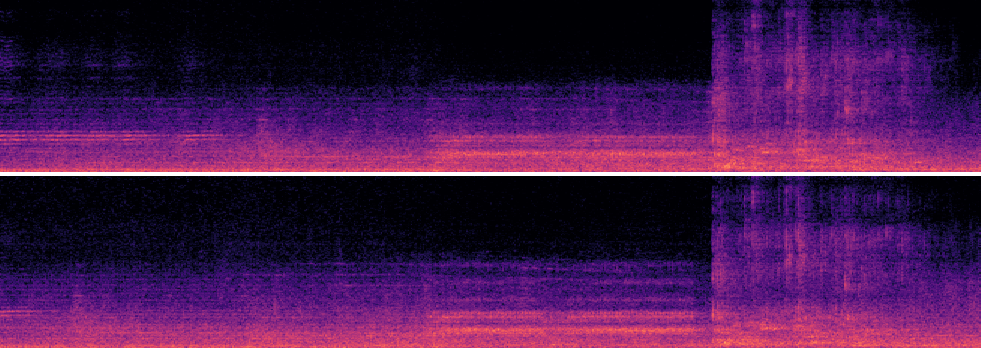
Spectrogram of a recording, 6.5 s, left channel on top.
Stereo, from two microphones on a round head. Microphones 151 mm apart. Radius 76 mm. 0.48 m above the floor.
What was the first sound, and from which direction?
A camera shutter, 80° right.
